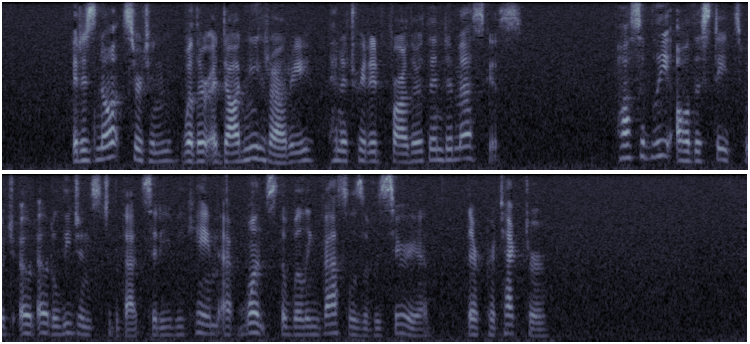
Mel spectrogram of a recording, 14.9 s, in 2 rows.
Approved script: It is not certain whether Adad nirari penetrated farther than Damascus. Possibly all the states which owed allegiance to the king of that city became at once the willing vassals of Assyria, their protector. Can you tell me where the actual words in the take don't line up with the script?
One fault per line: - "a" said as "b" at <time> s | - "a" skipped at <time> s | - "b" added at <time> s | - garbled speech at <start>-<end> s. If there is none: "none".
- "owed" added at 7.8 s
- "king" skipped at 8.6 s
